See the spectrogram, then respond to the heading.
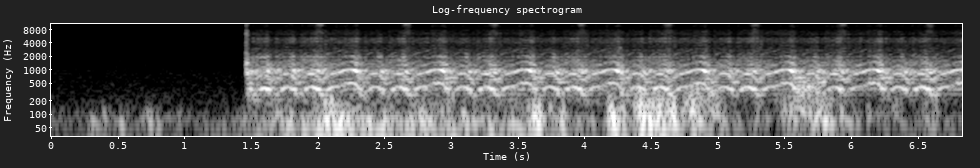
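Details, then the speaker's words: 1982 VW Rabbit diesel Caddy pickup, sat 20 years in a junkyard, cranking with glow plugs: slow, steady cranking beat with no firing; no fuel from the return line; won't start. "damn it's trying i don't really have any fuel coming out of the return line though that's a bit dismaying"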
